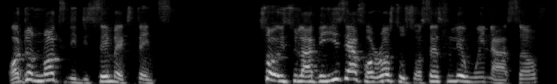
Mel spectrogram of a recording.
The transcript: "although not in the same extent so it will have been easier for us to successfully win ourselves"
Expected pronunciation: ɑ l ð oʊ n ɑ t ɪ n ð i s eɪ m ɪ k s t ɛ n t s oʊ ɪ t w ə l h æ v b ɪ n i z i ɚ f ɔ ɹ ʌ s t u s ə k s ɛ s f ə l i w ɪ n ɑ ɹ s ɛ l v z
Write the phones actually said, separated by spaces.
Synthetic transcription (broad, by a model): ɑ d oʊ n ɑ t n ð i s eɪ m ɪ k s t ɛ n t s oʊ ɪ t w ə l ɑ v b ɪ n i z i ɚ f ɔ ɹ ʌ s t u s ə k s ɛ s f ə l i w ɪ n ɑ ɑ s ɛ l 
